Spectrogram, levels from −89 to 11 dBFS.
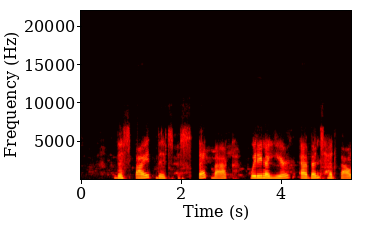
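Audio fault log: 0.99 to 2.37 s, repeated stalls (stutter): the packets kept arriving late, so the buffer ran dry 17 times. Each gap was papered over by stretching the last sound, the longest about 170 ms, totalling 395 ms. Nothing's lost, but the speech drags and hiccups.
3.30 to 4.63 s, jitter buffer slow-down: the receiver was padding out its reserve by repeating single pitch periods, adding 131 ms. The speech plays at about 91% speed with the pitch unchanged, so sounds come out drawn-out.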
